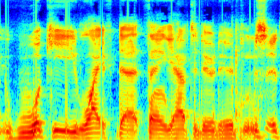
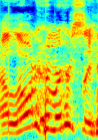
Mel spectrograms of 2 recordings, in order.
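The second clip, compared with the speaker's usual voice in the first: much higher, louder mock exclamation; imitating flustered lady; 4 dB louder than usual. Retold old lady startled by the dog, high mock exclamation. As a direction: cry out to the Lord in a high put-on voice.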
